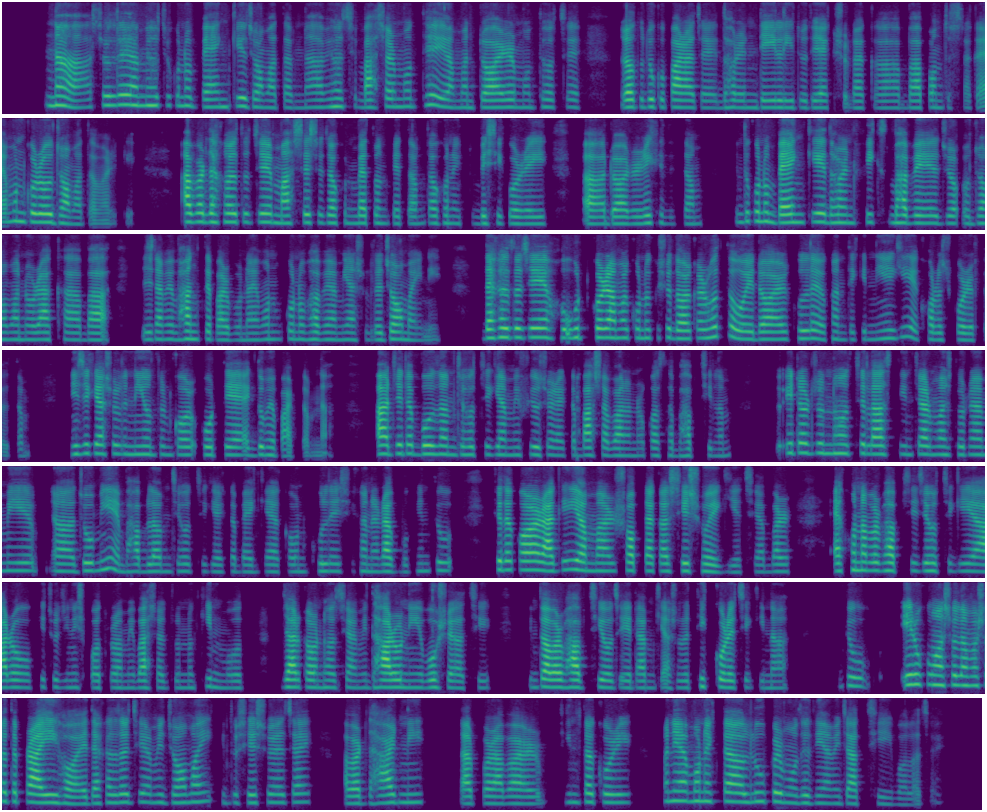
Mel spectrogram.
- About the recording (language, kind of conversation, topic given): Bengali, advice, হঠাৎ জরুরি খরচে সঞ্চয় একবারেই শেষ হয়ে গেল
- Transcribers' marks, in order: tapping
